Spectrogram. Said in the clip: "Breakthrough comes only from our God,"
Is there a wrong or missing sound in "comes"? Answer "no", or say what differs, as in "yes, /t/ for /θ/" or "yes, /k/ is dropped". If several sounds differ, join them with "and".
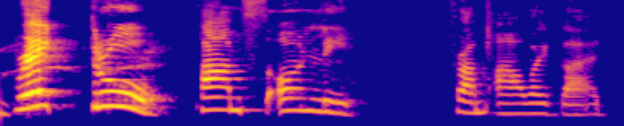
yes, /s/ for /z/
